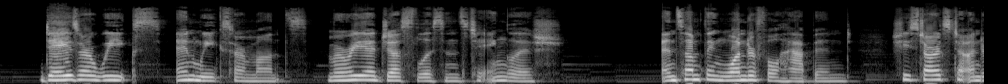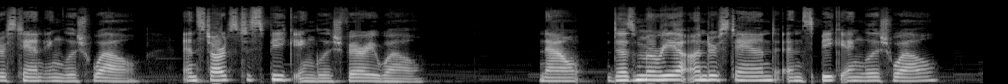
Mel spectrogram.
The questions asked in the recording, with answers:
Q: Now, does Maria understand and speak English well?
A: Yes, she does. Now she can understand and speak English well.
